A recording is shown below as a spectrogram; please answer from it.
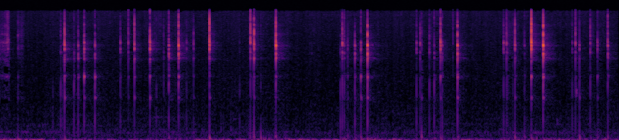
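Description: An empty medium wooden bowl, held in both hands, is tapped and scratched on its outer wall with long nails. Quick, dry, bright clicks sound over a soft, steady scratching hiss. Each tap dies away almost at once, and the level stays low throughout.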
